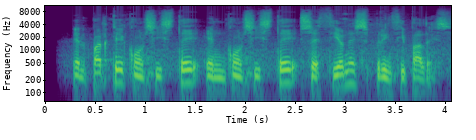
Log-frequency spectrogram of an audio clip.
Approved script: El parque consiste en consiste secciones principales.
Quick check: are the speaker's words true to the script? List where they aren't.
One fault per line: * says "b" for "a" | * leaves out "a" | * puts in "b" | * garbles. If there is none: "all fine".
all fine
